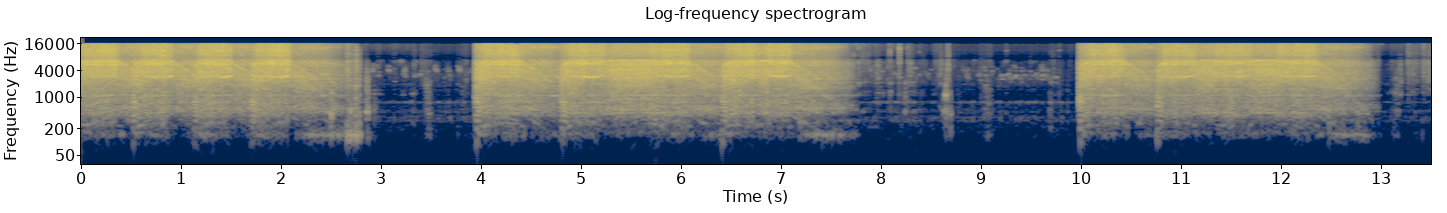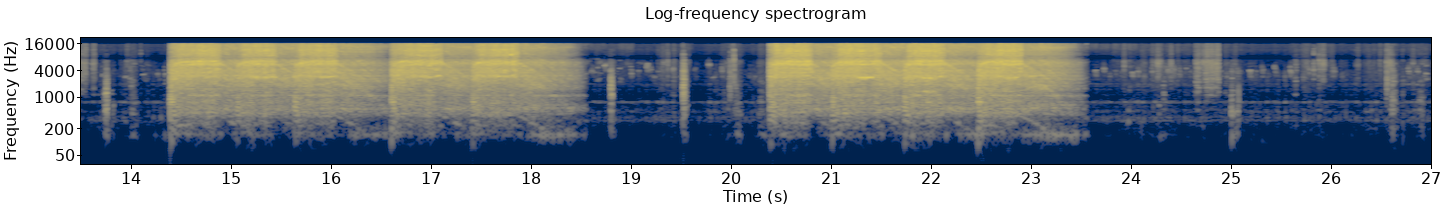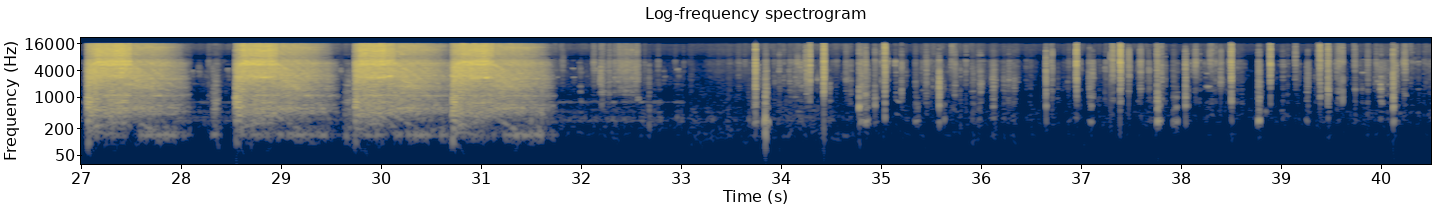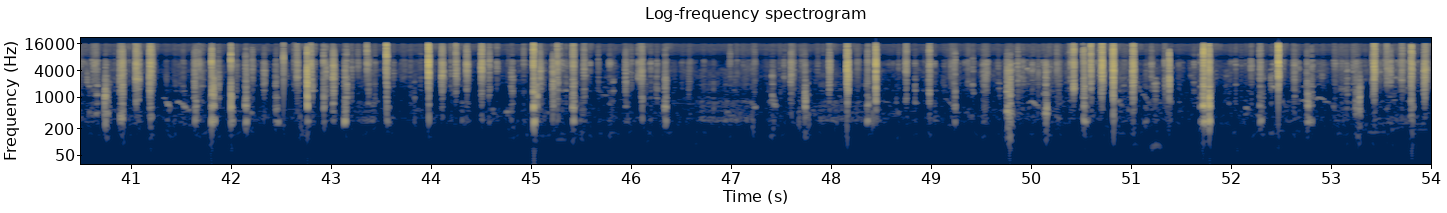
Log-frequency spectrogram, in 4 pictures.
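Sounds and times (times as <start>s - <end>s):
mitre saw cutting wood: 0.0s - 2.8s, 4.0s - 7.8s, 10.0s - 13.0s, 14.4s - 18.5s, 20.4s - 23.6s, 27.0s - 31.7s
saw motor humming: 0.0s - 2.8s, 4.0s - 7.8s, 10.0s - 13.0s, 14.4s - 18.6s, 20.4s - 23.6s, 27.0s - 31.8s.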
